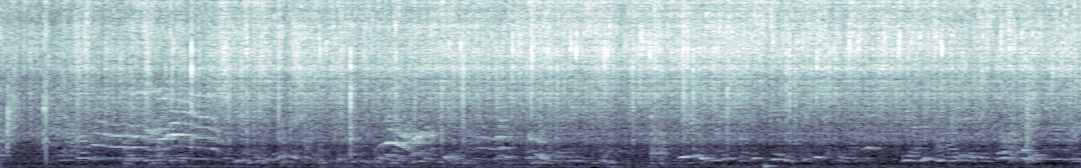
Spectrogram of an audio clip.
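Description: Oil sizzling in a non-stick frying pan as blocks of Spam-wrapped tofu shallow-fry: a steady frying hiss.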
